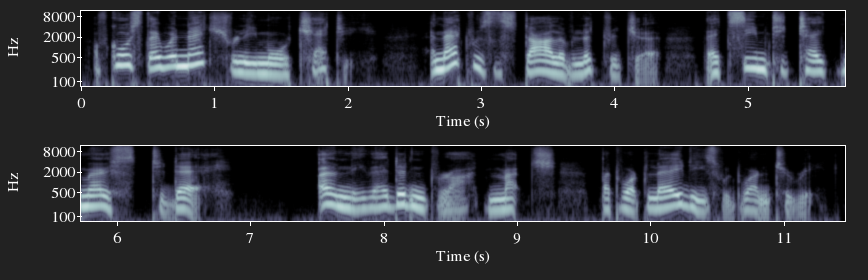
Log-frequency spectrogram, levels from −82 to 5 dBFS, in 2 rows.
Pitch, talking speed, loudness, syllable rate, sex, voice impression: 200 Hz, 175 wpm, -17 LUFS, 5.3 syllables/s, female, feminine, slightly old, tensed, powerful, muffled, halting, slightly friendly, lively, strict, slightly intense, slightly sharp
